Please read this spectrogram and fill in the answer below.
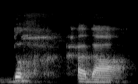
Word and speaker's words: दुःखदा: Please pay attention in the pronunciation of, in Hindi, in Bengali we say dukha. दुख. दुख हिंदी में दुख, बांग्ला में दुखो. दुखो दुखो दुखो दुखो दुखो. But in Sanskrit the pronunciation is dukhada. Dukh, because jihva mulyam will come.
